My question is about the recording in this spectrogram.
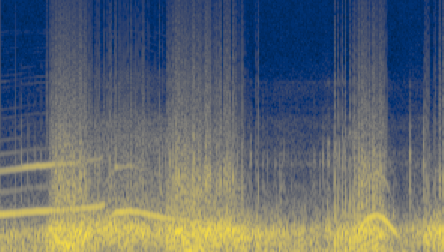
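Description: Heavy wind buffeting on the microphone during a tandem paraglider flight, with gusts about a second in and again near the end. Over it, a passenger lets out a long sliding whoop at the start and a short rising-and-falling one near the end.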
